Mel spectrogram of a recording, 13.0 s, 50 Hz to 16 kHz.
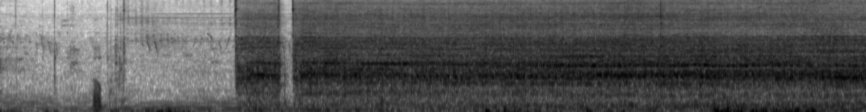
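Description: Can-Am Outlander 1000R ATV's Rotax V-twin engine coming on about three and a half seconds in, after a low steady hum, then running steadily. It cuts out briefly just after it starts and grows slightly louder towards the end.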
